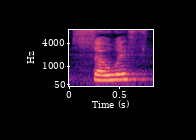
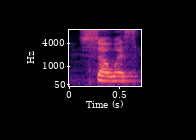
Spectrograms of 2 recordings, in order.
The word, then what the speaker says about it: psoas: 357, that is psoas major. It starts with a P, but the P is silent. Then we go in one more, and we get to 358, psoas minor.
